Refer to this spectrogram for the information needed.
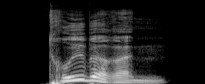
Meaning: strong dative masculine/neuter singular comparative degree of trüb
- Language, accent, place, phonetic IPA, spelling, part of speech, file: German, Germany, Berlin, [ˈtʁyːbəʁəm], trüberem, adjective, De-trüberem.ogg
